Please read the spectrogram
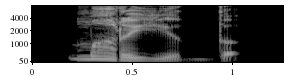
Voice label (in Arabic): "مريض"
